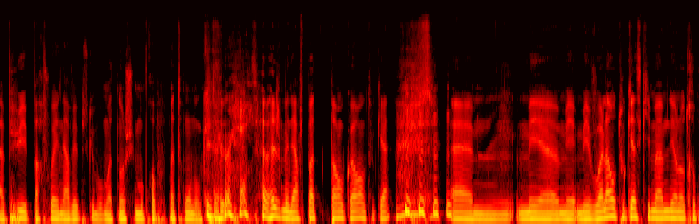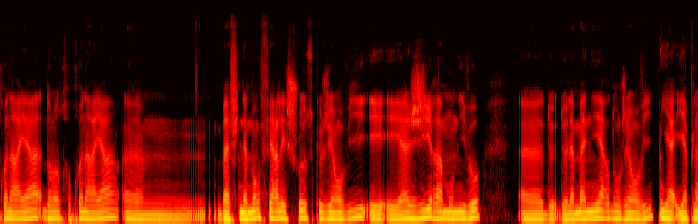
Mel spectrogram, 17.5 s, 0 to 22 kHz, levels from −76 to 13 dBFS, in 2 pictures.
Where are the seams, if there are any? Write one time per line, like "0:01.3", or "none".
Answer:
none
